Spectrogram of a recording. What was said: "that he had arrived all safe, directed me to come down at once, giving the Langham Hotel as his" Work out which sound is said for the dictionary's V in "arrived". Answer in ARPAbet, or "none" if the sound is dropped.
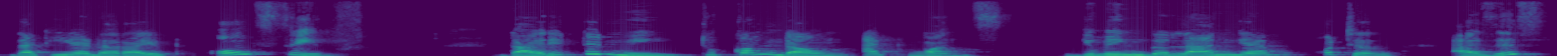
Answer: V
